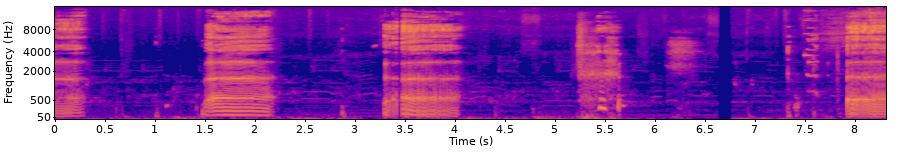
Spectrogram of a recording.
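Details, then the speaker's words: Woman burping: several loud, deep, voiced burps, some drawn out, separated by quiet pauses. "um the oh my god dude when i got motion sickness i uh started burping because i need to throw up"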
